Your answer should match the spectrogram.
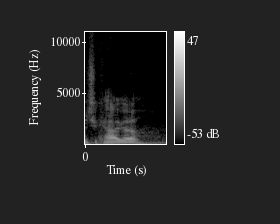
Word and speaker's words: Chicago: Oh, it was in Chicago? – Yeah. – Mm-hmm. – Chicago! Is that how the locals say it? – Exactly.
